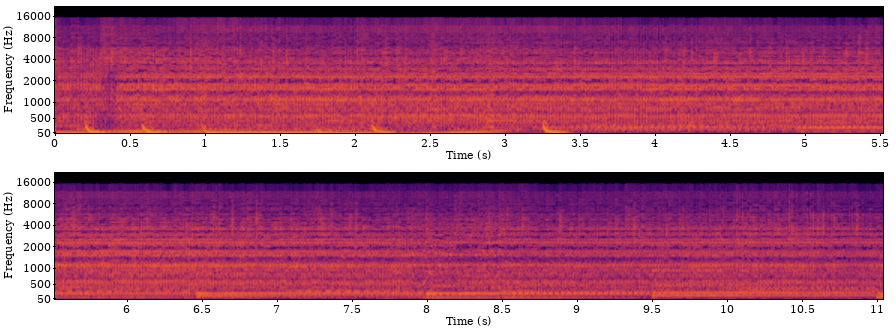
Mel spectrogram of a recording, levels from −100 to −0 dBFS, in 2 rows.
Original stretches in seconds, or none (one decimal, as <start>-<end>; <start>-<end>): 0.0-7.9; 8.5-11.0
